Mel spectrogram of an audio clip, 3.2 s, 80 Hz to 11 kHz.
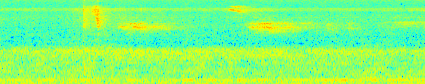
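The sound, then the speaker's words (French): Faint birds chirp a few times outdoors at 10 in the morning, their short high calls barely rising above a steady low hum and background noise. “dehors, il n'y a pas un bruit, à part celui des oiseaux.”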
